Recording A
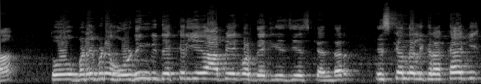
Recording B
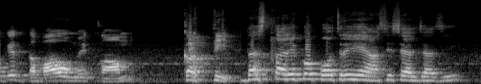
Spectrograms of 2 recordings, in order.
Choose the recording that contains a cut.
B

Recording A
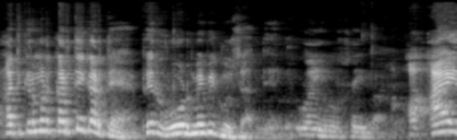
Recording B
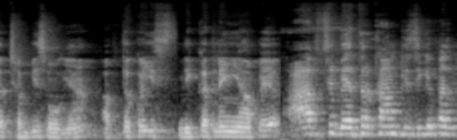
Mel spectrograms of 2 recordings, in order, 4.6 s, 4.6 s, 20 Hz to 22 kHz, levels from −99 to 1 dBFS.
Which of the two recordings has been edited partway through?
B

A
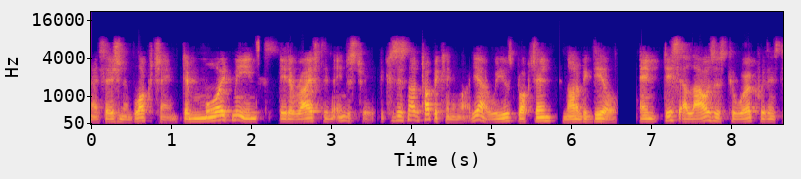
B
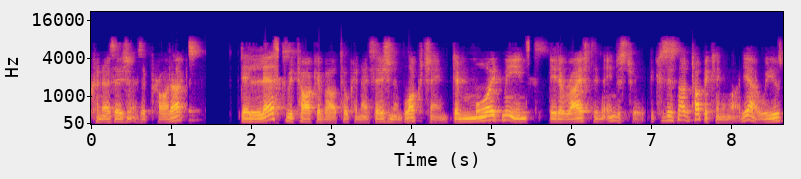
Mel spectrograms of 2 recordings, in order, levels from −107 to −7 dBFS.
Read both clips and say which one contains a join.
B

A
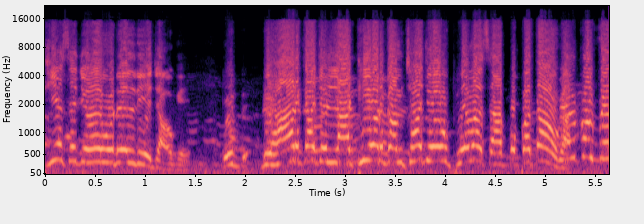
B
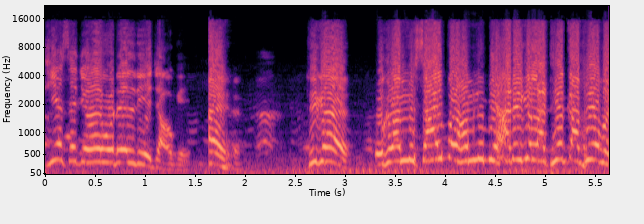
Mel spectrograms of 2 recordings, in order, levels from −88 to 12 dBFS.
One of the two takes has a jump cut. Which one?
B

